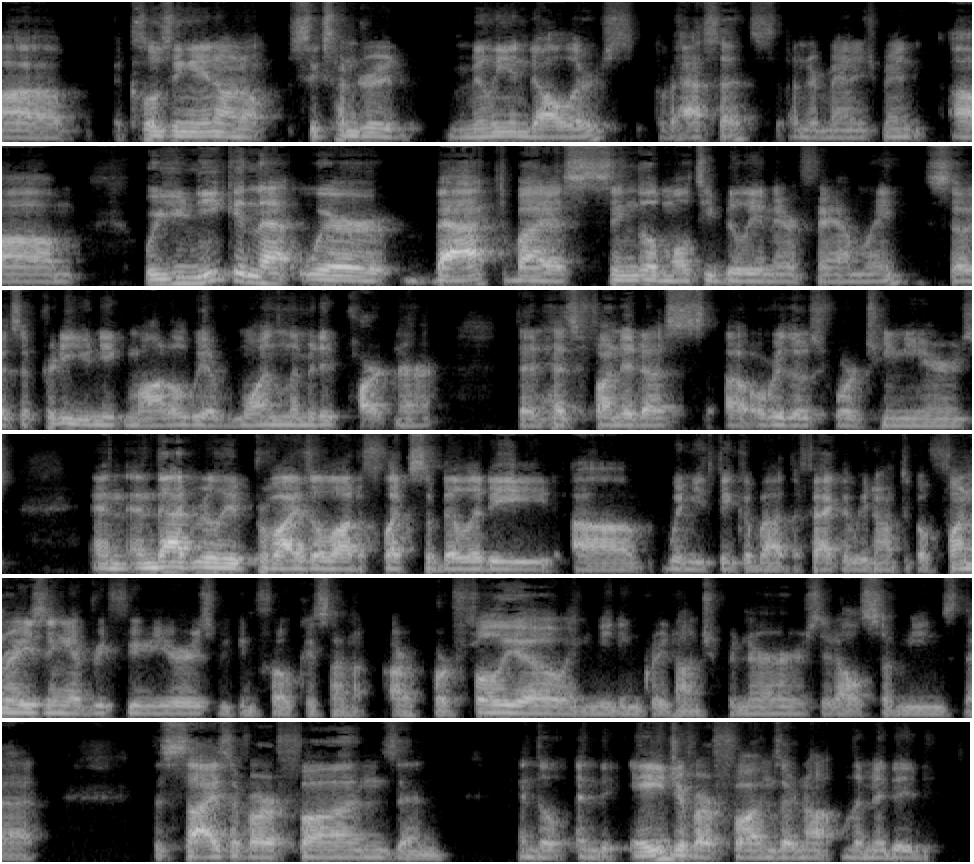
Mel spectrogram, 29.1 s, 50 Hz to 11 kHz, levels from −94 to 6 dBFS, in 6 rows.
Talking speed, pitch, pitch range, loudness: 205 wpm, 90 Hz, 80-95 Hz, -27 LUFS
